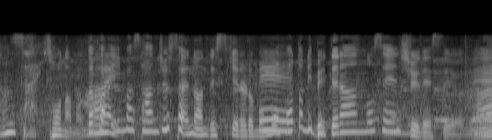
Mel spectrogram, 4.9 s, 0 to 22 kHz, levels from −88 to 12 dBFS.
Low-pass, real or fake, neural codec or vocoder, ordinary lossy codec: none; real; none; none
